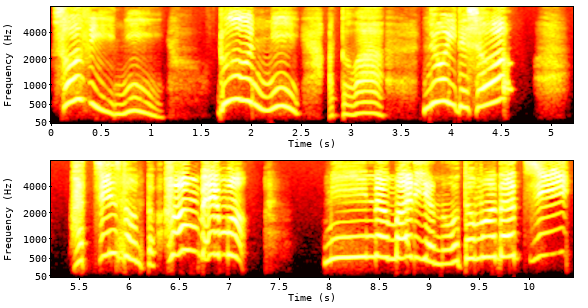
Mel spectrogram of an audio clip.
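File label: info, Japanese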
